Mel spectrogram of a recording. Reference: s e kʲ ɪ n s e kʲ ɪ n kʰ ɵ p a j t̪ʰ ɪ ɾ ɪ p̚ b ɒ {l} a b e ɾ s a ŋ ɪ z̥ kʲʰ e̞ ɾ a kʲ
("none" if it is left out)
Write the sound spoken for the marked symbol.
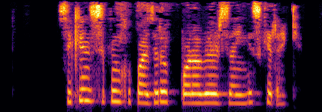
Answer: ɾ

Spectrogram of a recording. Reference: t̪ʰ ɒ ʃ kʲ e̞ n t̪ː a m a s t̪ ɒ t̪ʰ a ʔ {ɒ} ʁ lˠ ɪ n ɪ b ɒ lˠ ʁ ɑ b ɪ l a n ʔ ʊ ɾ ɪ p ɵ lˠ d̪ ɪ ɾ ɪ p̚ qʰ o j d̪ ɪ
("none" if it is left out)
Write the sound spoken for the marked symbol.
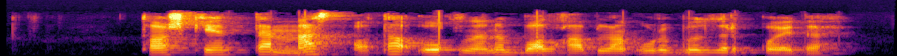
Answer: o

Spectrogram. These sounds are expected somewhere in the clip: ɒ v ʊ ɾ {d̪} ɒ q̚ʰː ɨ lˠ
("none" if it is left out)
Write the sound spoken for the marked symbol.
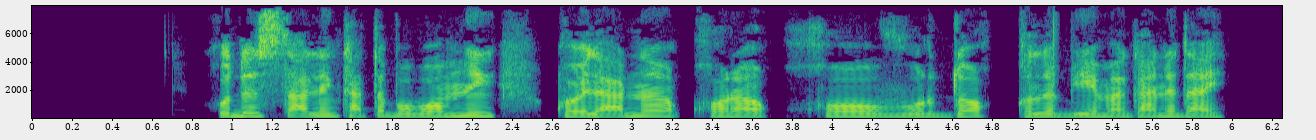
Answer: d̪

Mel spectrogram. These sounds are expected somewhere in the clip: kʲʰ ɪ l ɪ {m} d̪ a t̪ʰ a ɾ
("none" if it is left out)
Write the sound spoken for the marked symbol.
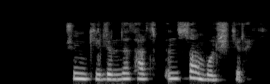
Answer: m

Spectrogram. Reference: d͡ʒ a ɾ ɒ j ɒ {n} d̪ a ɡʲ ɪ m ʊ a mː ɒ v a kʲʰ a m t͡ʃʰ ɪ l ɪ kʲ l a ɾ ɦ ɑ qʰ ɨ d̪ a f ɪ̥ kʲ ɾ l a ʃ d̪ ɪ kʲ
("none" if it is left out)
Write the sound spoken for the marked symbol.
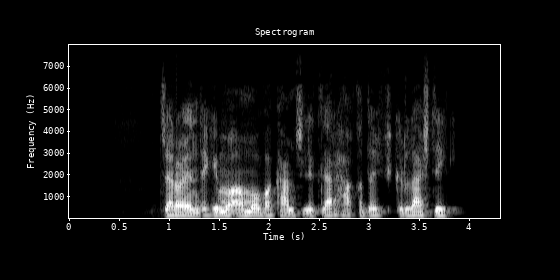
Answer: n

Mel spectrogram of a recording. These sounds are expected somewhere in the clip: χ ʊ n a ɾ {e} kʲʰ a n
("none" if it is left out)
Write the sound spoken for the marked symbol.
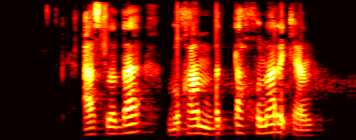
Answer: e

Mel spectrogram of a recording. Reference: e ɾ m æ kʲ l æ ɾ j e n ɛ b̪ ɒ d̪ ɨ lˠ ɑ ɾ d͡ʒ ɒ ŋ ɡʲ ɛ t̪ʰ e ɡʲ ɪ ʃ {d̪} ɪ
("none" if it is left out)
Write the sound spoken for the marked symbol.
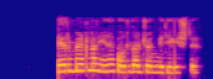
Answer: t̪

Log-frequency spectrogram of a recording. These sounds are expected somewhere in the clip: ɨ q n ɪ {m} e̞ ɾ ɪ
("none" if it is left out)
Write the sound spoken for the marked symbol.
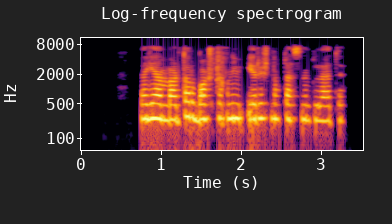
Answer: ŋ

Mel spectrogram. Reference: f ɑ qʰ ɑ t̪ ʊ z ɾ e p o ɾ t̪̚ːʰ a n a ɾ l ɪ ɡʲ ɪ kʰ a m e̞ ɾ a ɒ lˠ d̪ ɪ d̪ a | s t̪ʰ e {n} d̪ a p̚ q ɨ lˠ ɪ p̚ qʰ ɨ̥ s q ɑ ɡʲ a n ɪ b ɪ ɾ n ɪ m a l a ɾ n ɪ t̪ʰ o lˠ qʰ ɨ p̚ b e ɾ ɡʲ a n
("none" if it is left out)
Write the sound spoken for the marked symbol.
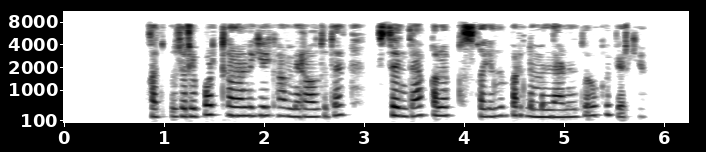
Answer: n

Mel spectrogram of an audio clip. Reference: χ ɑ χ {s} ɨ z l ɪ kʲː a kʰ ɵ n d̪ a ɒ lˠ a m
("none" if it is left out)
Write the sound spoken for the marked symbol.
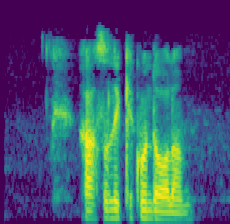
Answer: s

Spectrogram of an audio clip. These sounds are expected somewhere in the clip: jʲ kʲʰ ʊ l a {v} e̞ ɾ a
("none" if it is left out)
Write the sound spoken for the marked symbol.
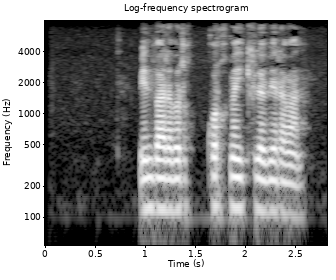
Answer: b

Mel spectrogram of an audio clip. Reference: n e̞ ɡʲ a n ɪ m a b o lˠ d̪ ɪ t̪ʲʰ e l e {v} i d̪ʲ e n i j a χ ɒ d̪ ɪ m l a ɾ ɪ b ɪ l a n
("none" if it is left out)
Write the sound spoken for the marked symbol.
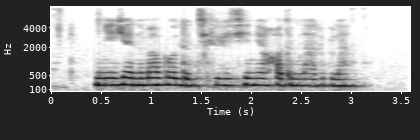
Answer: v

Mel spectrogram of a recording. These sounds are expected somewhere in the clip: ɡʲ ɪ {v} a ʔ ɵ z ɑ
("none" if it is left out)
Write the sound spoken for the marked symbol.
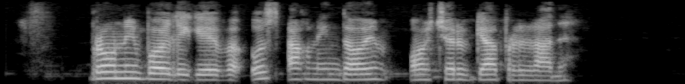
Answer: v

